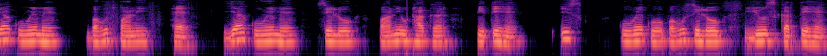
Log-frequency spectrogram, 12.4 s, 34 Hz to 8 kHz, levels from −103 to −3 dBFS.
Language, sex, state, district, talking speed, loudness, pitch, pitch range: Hindi, male, Bihar, Supaul, 120 wpm, -33 LUFS, 135 Hz, 130-140 Hz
